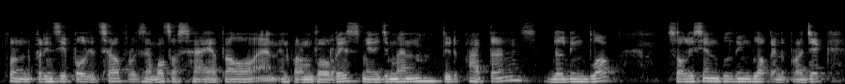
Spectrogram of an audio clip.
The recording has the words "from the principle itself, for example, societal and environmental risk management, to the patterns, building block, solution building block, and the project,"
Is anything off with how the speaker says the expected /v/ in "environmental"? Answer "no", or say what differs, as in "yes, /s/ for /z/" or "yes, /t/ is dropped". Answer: yes, /f/ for /v/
